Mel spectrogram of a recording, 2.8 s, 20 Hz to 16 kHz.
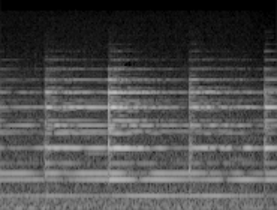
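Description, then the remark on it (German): The Marienglocke, a bell of Fulda Cathedral in Germany, tolls at 12 noon in steady, unhurried strokes: four strikes whose rich, humming overtones ring on and overlap between blows, heard alone with no voices. “12 Uhr. Im Dom zu Fulda läutet die Marienglocke.”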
